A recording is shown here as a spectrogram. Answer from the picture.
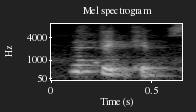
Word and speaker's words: certificate: certificate. 약간 Certificate. ticket 같죠? train ticket 할 때 그와 비슷한 발음으로 certificate. Certificate.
